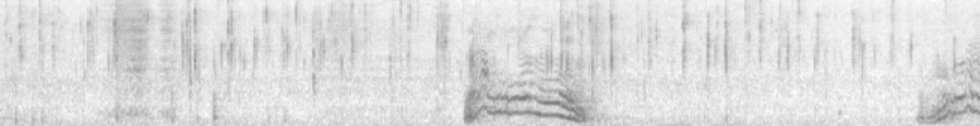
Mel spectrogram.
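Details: A female Bengal-mix kitten eating her favourite food lets out a drawn, wavering meow, almost like "yum-yum", that rises and falls between soft chewing clicks.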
